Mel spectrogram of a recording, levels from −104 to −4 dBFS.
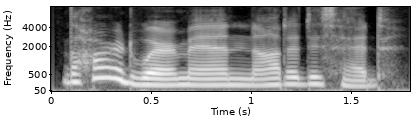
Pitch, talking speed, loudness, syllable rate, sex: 200 Hz, 200 wpm, -16 LUFS, 5.6 syllables/s, female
